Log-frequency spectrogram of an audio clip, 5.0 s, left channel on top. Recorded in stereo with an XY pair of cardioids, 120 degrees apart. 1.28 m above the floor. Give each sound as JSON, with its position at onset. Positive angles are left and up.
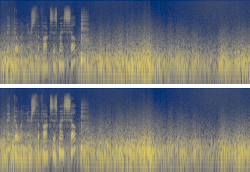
{"t": 0.1, "sound": "a man speaking", "azimuth_deg": -30}
{"t": 1.6, "sound": "a snare drum", "azimuth_deg": 35}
